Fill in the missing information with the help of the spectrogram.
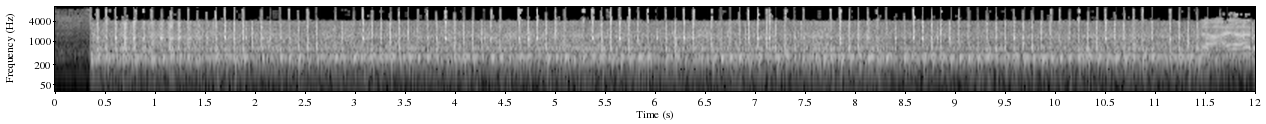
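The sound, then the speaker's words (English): A loud, steady rapid pulsing buzz, like a fast mechanical drone or engine, repeating evenly for about twelve seconds before cutting off abruptly: the radio signal of the Vela pulsar, about a thousand light years away, picked up by radio telescopes and converted to audio. “This is what from a thousand light years away, the Vela pulsar sounds like right now.”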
